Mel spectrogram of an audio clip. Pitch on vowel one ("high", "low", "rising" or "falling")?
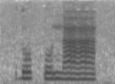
low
